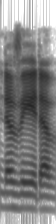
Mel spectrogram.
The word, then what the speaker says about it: Nevada: spelled like nevada that's confusing yeah which everyone pronounces nevada right well we all say noveda but that's from there so you went to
